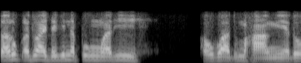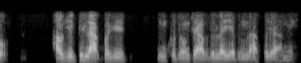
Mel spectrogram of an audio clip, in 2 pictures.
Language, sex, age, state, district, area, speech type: Manipuri, male, 60+, Manipur, Churachandpur, urban, conversation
